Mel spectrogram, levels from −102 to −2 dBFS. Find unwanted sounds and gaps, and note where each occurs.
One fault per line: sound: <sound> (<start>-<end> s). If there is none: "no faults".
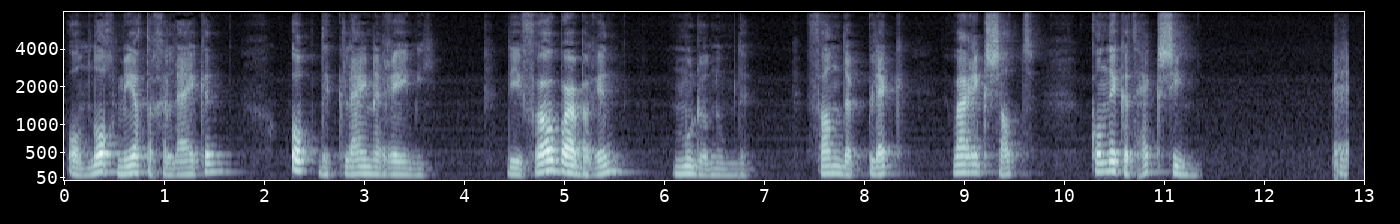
sound: laugh (12.7-12.8 s)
